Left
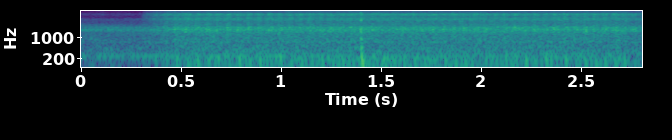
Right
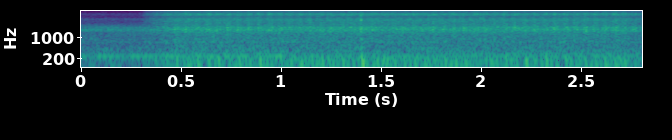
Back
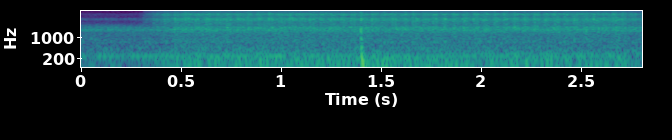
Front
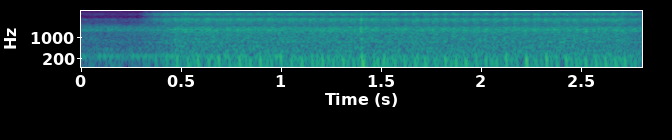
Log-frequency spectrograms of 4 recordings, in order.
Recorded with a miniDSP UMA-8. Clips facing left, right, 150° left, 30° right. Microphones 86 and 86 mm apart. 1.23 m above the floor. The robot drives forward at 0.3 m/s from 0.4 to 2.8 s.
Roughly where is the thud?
Left.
